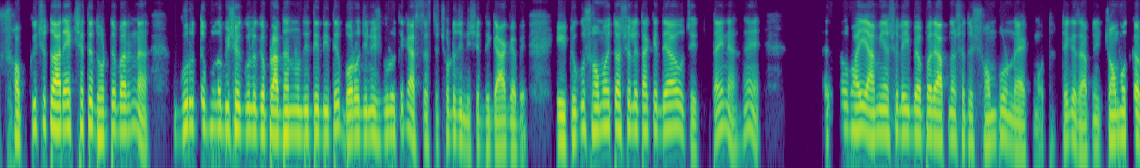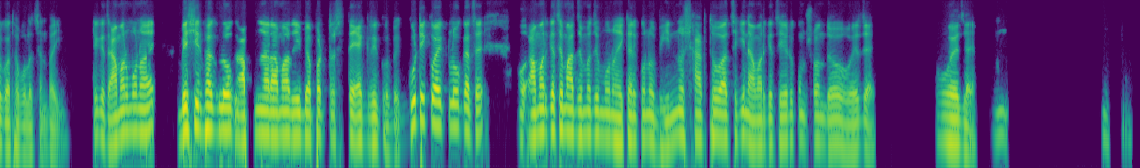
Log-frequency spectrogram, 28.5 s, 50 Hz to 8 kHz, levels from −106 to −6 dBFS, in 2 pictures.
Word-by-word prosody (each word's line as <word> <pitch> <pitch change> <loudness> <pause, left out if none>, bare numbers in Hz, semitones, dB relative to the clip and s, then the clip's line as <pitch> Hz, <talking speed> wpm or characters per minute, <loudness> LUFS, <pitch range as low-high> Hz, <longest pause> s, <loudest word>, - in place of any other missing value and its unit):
সবকিছু 155 +7 -1
তো - - +8
আর 165 - +7
একসাথে 175 +2 0
ধরতে 140 +4 +1
পারেন 160 +2 +3
না। - - +2 0.5
গুরুত্বপূর্ণ 175 -1 +1
বিষয়গুলোকে 155 -2 +3
প্রাধান্য 145 +1 +5
দিতে, 145 +1 +2
দিতে 140 +4 0
বড় 130 +2 +5
জিনিসগুলো 140 0 -1
থেকে 155 - -6
আস্তে, 120 +1 -10
আস্তে 110 0 -16
ছোট 135 - -5
জিনিসের 110 -2 -5
দিকে 100 +1 -1
আগাবে। 100 -2 -4 0.5
এইটুকু 130 +5 0
সময় 170 +2 +3
তো - - +2
আসলে 165 0 -1
তাকে 155 +1 -1
দেওয়া 165 +2 +4
উচিত, 100 -8 -8 0.2
তাই 150 +3 0
না? 110 - -3
হ্যাঁ? 160 -6 -4 0.8
অ্যা - - -10
তো 170 - -11
ভাই 160 +1 +3
আমি 150 +2 0
আসলে 150 +2 -4
এই - - -3
ব্যাপারে 140 0 +3
আপনার 135 0 -4
সাথে 120 -1 -4
সম্পূর্ণ 125 +2 -2 0.2
একমত, - - -17 0.2
ঠিক 120 - -3
আছে? 95 - -2
আপনি 105 - -9
চমৎকার 130 0 +1
কথা 95 -1 -3
বলেছেন 85 0 -9
ভাই, - - -8 0.4
ঠিক 135 - -7
আছে? 110 - -5
আমার 145 +4 +2
মনে 155 -1 +1
হয় 165 +4 +2 0.4
বেশিরভাগ 160 +1 +6
লোক 155 0 +7
আপনার 145 +1 +1
আমার 140 0 +3
এই 135 - +1
ব্যাপারটার 125 -1 -2
সাথে - - -5
এগ্রি 115 0 -3
করবে। 90 0 -8 0.2
গুটি 200 +3 +4
কয়েক 185 -2 +5
লোক 175 -1 0
আছে 145 - -2 0.5
ও - - -7 0.2
আমার 150 +2 +3
কাছে 155 +1 +3
মাঝে, 140 -1 +1
মাঝে 140 0 -1
মনে 130 -1 -1
হয় 115 - +2
এখানে 125 -1 -1
কোনো 125 -1 -1
ভিন্ন 110 +6 -3 0.2
স্বার্থও 130 +1 -2
আছে 125 +2 -11
কিনা 135 -4 -1
আমার 110 0 -3
কাছে 115 0 -6
এরকম 125 +1 -7
সন্দেহ 110 -2 -4 0.2
হয়ে 95 +1 -3
যায় - - -6 0.9
হয়ে 115 -2 +3
যায়, 90 - -4 0.3
হুম? 135 -1 -13 1.2
হু, - - -16 0.2
হু। - - -26
140 Hz, 190 wpm, -21 LUFS, 120-155 Hz, 1.2 s, তো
